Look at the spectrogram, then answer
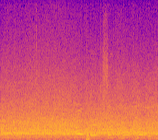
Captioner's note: audience cheering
